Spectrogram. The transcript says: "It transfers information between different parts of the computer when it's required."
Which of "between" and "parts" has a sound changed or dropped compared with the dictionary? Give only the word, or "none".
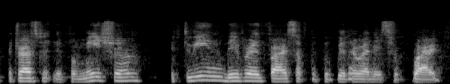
parts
